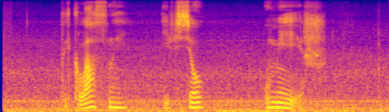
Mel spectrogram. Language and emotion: Russian, positive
